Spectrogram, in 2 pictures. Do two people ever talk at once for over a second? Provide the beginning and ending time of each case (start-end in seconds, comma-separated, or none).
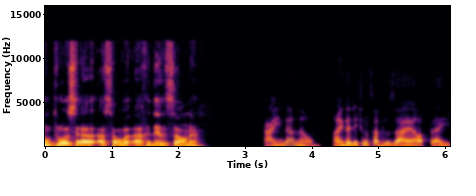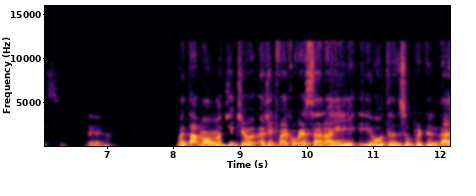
none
